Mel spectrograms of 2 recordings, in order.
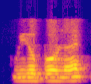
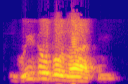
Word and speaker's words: Guido Bonatti: I think I've gotten beyond it now with my interest in Guido Bonatti, is the proper pronunciation of his name. I'm always being criticized for slurring these names and these vowels together. So they should properly be spoken with an Italian accent.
